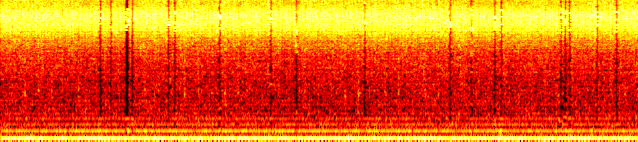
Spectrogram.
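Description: Low-level room tone: a steady electrical hum under an even hiss, with one faint click about a second in.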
